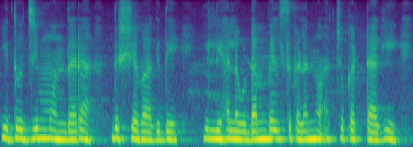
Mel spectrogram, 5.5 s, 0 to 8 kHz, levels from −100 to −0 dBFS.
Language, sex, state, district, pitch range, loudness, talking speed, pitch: Kannada, female, Karnataka, Bangalore, 165-180 Hz, -13 LUFS, 120 wpm, 175 Hz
